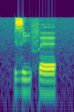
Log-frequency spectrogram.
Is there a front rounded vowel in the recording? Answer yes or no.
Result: no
